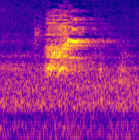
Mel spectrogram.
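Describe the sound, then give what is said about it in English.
A California scrub jay gives a brief, harsh call rising sharply near the middle, heard from a back deck in Santa Cruz, California, with fainter chirps from other birds such as dark-eyed junco, yellow-rumped warbler and California towhee scattered around it outdoors. Nobody is talking. “I'm on my back deck with my spirit bird, the California scrub jay,”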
